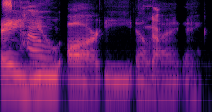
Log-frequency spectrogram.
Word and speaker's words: Aurelia: because that was like aura aurelia well that's a u r e l i a aurelia in the boros legion is spelled not the same a u r e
